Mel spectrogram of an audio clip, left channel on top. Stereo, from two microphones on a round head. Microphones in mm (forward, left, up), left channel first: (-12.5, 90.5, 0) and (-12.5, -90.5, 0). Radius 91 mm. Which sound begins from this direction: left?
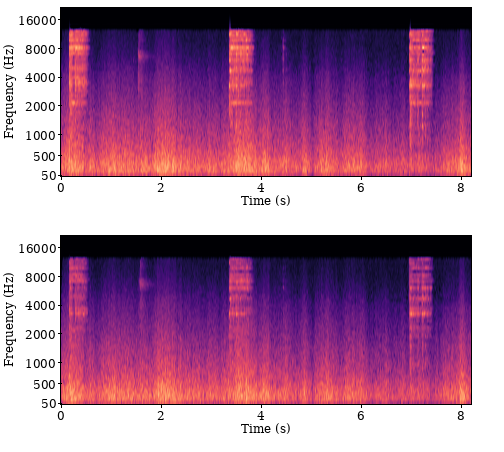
Cutlery clinking, at 0.1 s.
